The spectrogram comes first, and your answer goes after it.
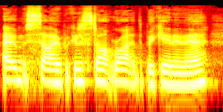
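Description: A woman's voice: fairly low pitch, fairly even intonation, quick pace, a little mellow. Cheeky woman podcast host, chatting casually. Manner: jokey, cheeky, sweary. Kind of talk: casual chat, playful interview.

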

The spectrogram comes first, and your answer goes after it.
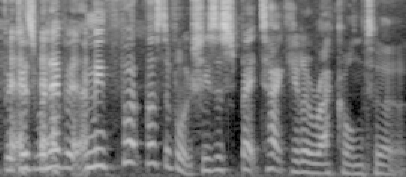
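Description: A woman's voice: mid-range voice, quick pace. A middle-aged English woman, a singer-songwriter guest, chatting in an interview and acting out the voices of people she quotes. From England. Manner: animated storyteller, acts out quoted voices. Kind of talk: casual interview chat.

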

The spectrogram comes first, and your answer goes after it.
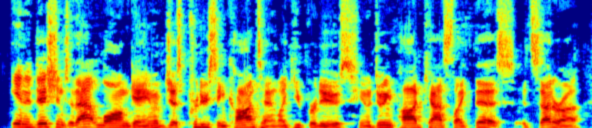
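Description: A man's voice: medium pitch, bright, forceful tone. A man hosting a podcast, speaking thoughtfully in casual chat and hedging his points. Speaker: podcast host.

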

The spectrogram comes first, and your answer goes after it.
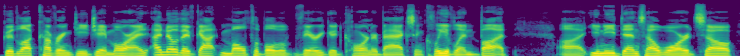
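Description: A man's voice: medium pitch, normal speed, clean tone, no room sound, studio quality. A man analyzing fantasy football on a podcast, talking casually and reflectively with frequent small fillers. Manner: thoughtful, lots of fillers like uh and um. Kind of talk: casual sports chat.

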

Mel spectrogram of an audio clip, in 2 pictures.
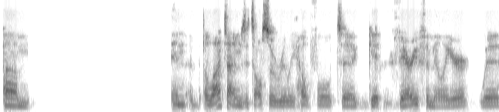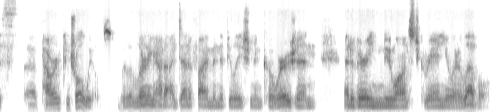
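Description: Therapist guy on a podcast, lowish voice, kinda muffled dry audio, calm and explaining. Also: no echo. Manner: measured, explanatory, with fillers. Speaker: therapist guest. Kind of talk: interview answers.

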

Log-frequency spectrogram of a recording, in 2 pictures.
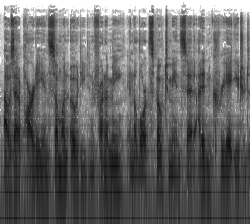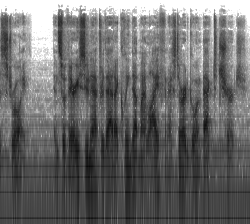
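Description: A man's voice: low voice, fairly bright tone. A pastor telling his story in an interview in plain, earnest words, his voice electronically altered to disguise who he is. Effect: voice electronically altered to disguise identity. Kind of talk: interview testimony.

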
